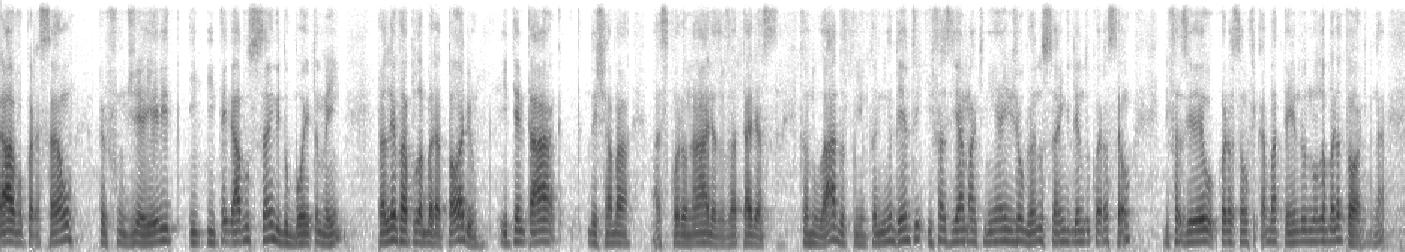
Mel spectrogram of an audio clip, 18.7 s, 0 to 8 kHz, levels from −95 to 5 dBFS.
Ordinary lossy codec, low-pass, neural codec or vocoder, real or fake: Opus, 24 kbps; 7.2 kHz; codec, 16 kHz in and 24 kHz out, 1.1 kbps, FireRedTTS-2 codec; fake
